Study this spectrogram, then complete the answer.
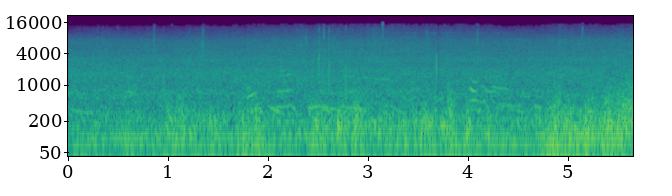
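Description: A car drives past with tyres hissing on the wet road.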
